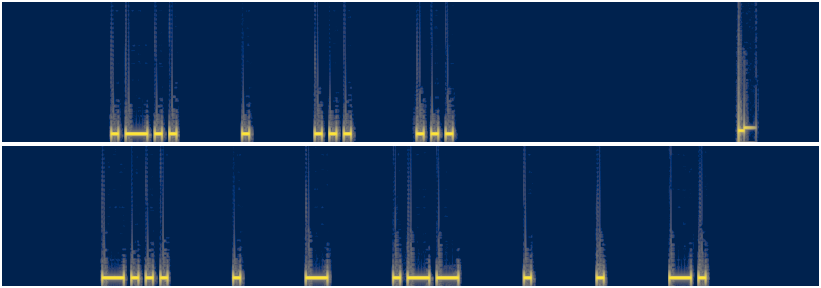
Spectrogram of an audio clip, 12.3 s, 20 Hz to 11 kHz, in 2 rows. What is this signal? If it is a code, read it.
Morse code, heard as a keyed tone, about 22 wpm, spaced as for 12 wpm, 700 Hz. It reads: LESS BETWEEN
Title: 3x Character Spacing - Top 500 Words - 22wpm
